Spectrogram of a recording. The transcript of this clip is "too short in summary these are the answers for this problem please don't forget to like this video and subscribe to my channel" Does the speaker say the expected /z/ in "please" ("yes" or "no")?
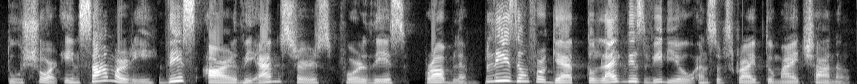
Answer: no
